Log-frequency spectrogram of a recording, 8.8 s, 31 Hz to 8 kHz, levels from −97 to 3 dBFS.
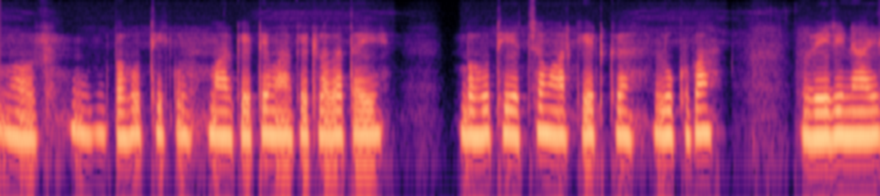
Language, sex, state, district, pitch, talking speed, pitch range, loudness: Bhojpuri, female, Uttar Pradesh, Deoria, 170 Hz, 125 wpm, 160-180 Hz, -17 LUFS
